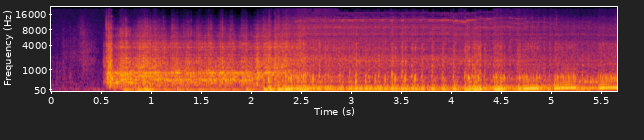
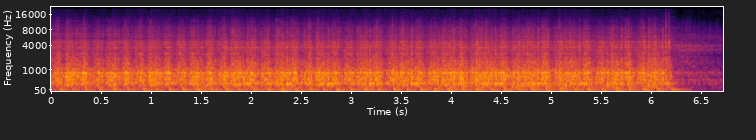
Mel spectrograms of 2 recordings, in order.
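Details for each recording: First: 1964 Chevy Biscayne parked 30+ years, after restoring spark and brake-clean prime, first run with slight throttle: V8 settles into steady slightly raised idle with even beat; normal fast idle. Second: 1964 Chevy Biscayne parked 30+ years behind a barn, first crank test on ignition: steady rhythmic cranking about two beats a second that never fires; no spark, no continuity through points, engine also sounds unhealthy inside.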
